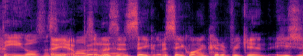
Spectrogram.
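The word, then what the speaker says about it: Saquon: his name Barkley yes I always want to call him dayquon I don't know why squ man I hate the Eagles and squ listen saquin could have freaking he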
